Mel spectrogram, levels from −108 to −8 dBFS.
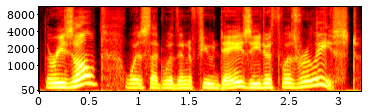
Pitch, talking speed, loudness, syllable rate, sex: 170 Hz, 205 wpm, -17 LUFS, 5.5 syllables/s, male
